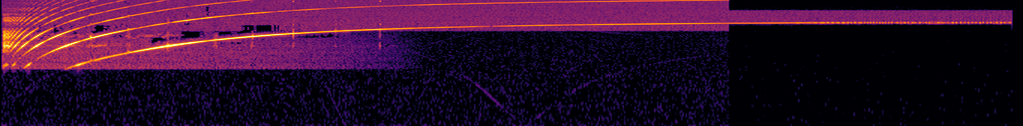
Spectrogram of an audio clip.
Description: electronic flash charging

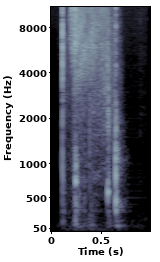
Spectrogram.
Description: book shelve

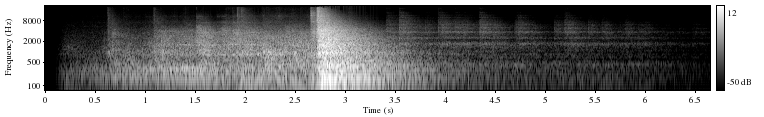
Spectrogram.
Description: garage door close interior hard

